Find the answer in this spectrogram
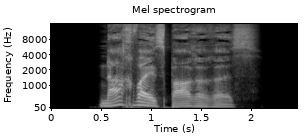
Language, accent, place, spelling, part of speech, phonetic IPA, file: German, Germany, Berlin, nachweisbareres, adjective, [ˈnaːxvaɪ̯sˌbaːʁəʁəs], De-nachweisbareres.ogg
- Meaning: strong/mixed nominative/accusative neuter singular comparative degree of nachweisbar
